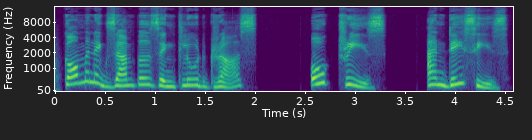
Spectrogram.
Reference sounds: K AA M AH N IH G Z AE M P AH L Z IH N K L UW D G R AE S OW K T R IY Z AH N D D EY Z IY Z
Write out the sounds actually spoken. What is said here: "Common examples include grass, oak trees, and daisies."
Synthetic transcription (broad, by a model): K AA M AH N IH G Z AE M P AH L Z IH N K L UW D G R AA S OW K T R IY Z AH N D D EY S IY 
